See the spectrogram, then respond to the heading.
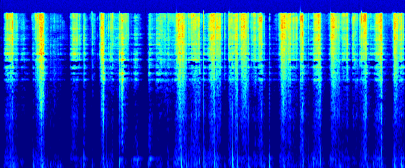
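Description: Long nails scratch and tap along the bumpy wool-textured body and hollow legs of a small, cream, matte, unglazed ceramic sheep figurine. The result is a dense run of short, dry, bright scratches and clicks with almost no low end and no ring.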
